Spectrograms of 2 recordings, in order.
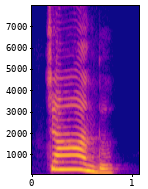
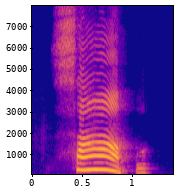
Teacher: तो चांद के ऊपर इस तरह से हमने चंद्र बिंदु लगाया क्योंकि उच्चारण करते समय अंग की ध्वनि जो है वह नाक और मुख दोनों से निकल रही है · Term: अनुनासिक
